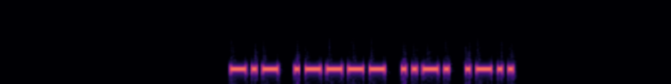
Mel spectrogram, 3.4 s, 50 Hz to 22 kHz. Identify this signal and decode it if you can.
Morse code, heard as a keyed tone, about 41 wpm, 700 Hz. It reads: K1FL
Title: USA Call Signs - 2x Character Spacing - 45wpm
